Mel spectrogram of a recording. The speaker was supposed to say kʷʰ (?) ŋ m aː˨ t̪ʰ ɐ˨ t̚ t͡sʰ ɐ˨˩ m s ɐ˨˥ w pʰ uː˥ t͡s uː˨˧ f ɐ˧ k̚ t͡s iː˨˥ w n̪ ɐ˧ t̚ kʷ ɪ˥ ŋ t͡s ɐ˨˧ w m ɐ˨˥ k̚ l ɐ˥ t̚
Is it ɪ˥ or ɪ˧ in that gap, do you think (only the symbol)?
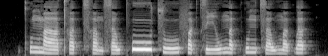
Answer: ɪ˥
